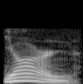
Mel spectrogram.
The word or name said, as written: yarn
